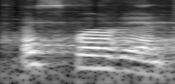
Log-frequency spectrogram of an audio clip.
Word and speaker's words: experience: Experience thì ex không nhận trọng âm thì chữ experience sẽ nhận trọng âm.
